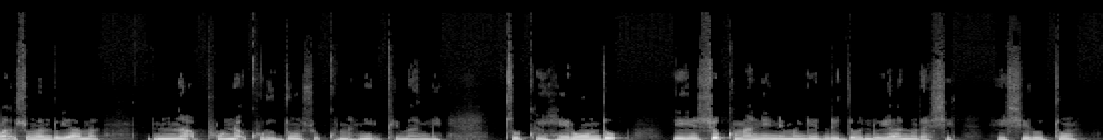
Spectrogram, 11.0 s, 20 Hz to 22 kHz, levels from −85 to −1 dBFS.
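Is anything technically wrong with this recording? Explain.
Yes, the speech has one fault. A burst of packet loss at 3.41 to 3.49 s: several consecutive packets never arrived in time, so the receiver stretched the last sound for about 57 ms, fading it into a held, decaying tail, then resumed with roughly 60 ms of speech skipped.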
